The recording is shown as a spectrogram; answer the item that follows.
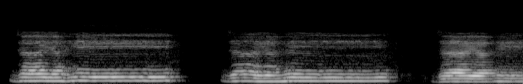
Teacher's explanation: ಇಲ್ಲಿ ಹೇ ಅನ್ನುವಂತದ್ದು ನಾವು ಮೂರು ಮಾತ್ರಾಕಾರದವರೆಗೆ ಉಚ್ಚಾರಣೆ ಮಾಡುತ್ತೇವೆ ಇದು ಹೇ ಅನ್ನುವಂತದ್ದು ಹ ಪ್ಲಸ್ ಎ ಸೇರಿ ಹೇ ಆಗಿದೆ ಅಂದ್ರೆ ಇದು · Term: ಪ್ಲುತ ಸ್ವರ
